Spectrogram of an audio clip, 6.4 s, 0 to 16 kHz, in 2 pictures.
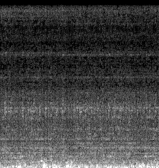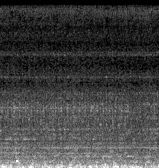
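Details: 1969 Ford Mustang Mach 1 V8 with Holley 650 carburetor after idle mixture screws set: low even burble at steady idle with no hunting, misses or stumbles; mixture set right, runs smoothly.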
